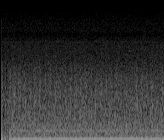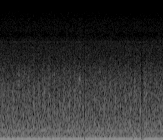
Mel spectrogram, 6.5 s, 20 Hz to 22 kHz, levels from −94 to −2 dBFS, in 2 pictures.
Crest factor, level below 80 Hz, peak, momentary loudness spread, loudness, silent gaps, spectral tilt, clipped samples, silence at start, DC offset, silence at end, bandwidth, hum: 12 dB; -46 dBFS; -32 dBFS; 0 LU; -46 LUFS; none; -6.5 dB/octave; under 0.1%; 0.05 s; under 0.1%; 0 s; 15 kHz; none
